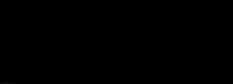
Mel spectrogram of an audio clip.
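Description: Near silence, with one faint click less than a second in.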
